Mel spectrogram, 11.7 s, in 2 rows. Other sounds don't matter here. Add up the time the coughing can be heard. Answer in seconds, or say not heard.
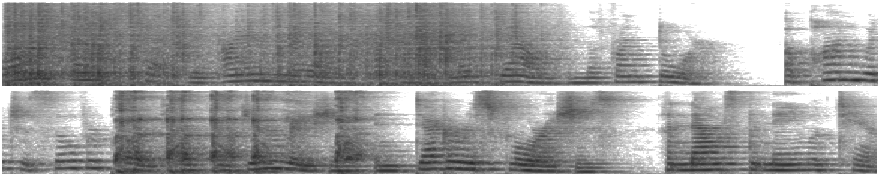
2 s.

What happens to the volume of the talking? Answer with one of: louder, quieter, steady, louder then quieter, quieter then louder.
louder.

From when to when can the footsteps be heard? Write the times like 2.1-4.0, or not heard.
not heard.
